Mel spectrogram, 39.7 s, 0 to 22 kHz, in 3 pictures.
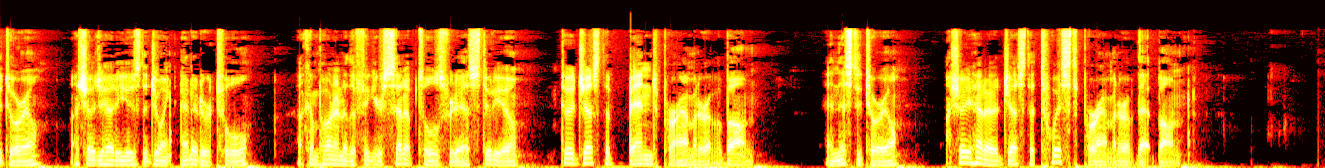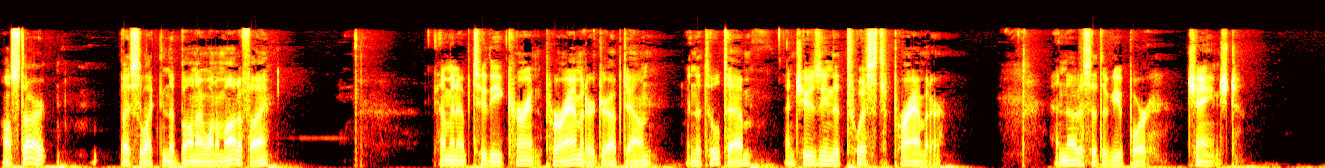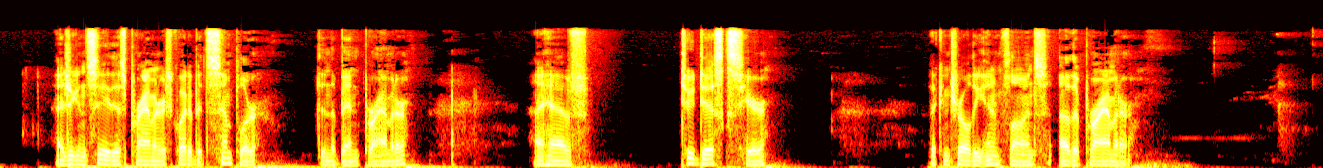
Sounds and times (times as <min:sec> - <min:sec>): Speech: 0:00.0 - 0:12.0, 0:13.2 - 0:16.1, 0:17.6 - 0:22.8, 0:23.8 - 0:25.8, 0:27.0 - 0:30.7, 0:31.8 - 0:32.5, 0:33.3 - 0:34.4, 0:35.8 - 0:38.0.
